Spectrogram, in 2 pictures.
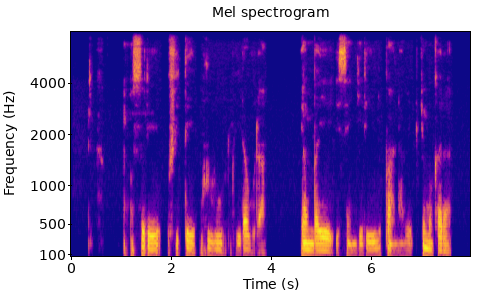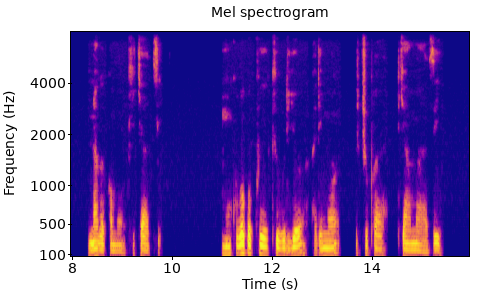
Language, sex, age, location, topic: Kinyarwanda, male, 18-24, Kigali, health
